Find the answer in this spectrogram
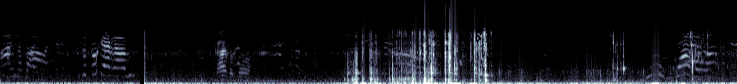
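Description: Children's shouts and shrieks while they play in the sea, with a burst of loud splashing close to the microphone about seven to ten seconds in.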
